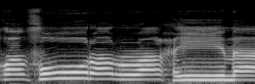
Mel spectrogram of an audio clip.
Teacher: تنوین کے بعد حروف یرملون میں سے را ہے، ادغام بلا غنہ ہوگا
